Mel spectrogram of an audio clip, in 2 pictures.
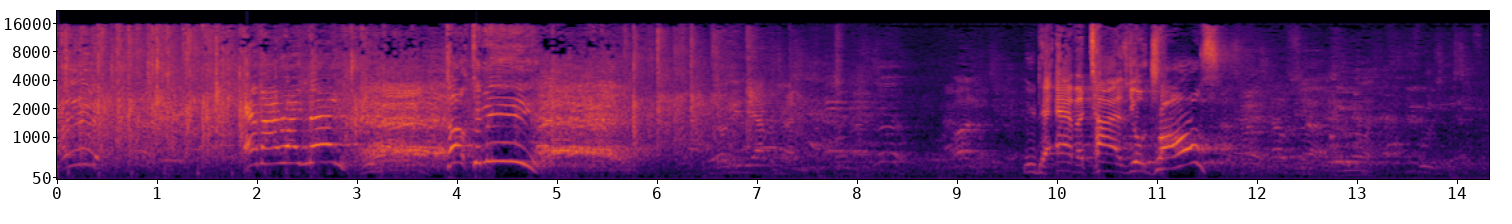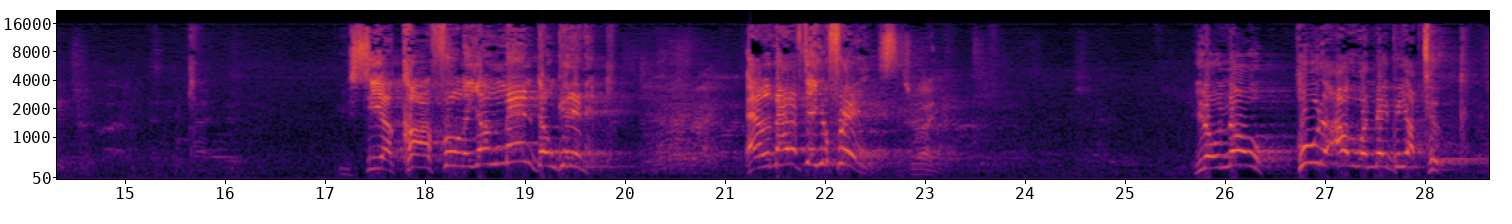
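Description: A man preaches with fervour through a microphone, shouting in bursts in a large hall.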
